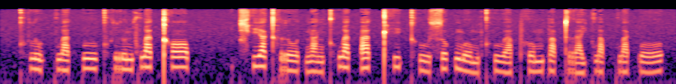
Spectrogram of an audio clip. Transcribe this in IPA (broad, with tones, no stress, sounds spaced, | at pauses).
kʰ l u˨˩ ʔ k w a˨˩ t̚ p uː˧ kʰ r u˧ n k w a˥˩ t̚ kʰ ɔː˥˩ p̚ | t͡ɕʰ i˥˩ a̯ kʰ r oː˨˩ t̚ ŋ a˨˩ ŋ kʰ w a˥˩ t̚ ʔ a˥˩ t̚ kʰ i˥˩ ʔ kʰ uː˨˩ s o˦˥ k̚ m o˨˩ m kʰ u˩˦ a̯ pʰ o˦˥ m p a˥˩ p̚ t r a˦˥ j k w a˥˩ p̚ k w a˦˥ k̚ p oː˦˥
